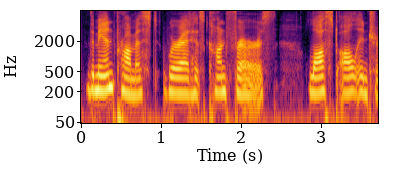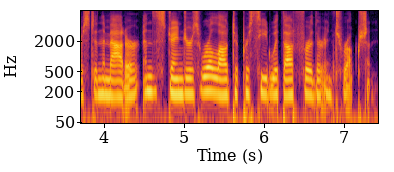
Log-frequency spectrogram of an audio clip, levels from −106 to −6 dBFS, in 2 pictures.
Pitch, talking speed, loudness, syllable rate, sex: 185 Hz, 180 wpm, -19 LUFS, 5.9 syllables/s, female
